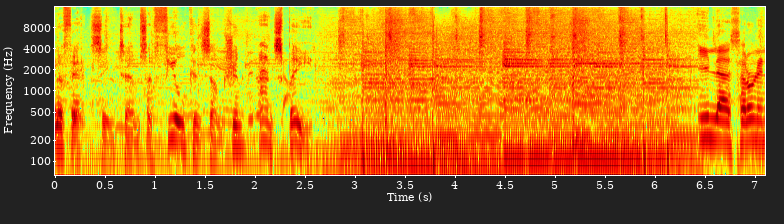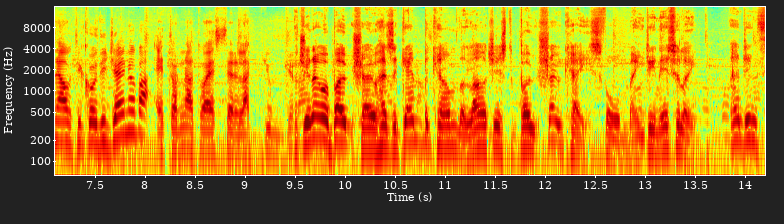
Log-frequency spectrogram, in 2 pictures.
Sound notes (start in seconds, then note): 3.8 upbeat music; 6.7 foreign language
